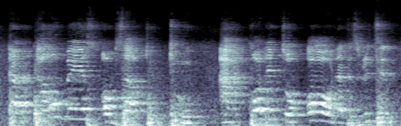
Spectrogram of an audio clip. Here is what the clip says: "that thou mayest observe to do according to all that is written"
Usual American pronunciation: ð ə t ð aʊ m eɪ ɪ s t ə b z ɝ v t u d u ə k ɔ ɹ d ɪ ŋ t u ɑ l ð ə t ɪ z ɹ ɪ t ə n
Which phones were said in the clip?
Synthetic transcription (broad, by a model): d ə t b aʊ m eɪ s ə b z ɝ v t u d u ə k ɔ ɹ d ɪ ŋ t u ɑ l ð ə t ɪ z ɹ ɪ t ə n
